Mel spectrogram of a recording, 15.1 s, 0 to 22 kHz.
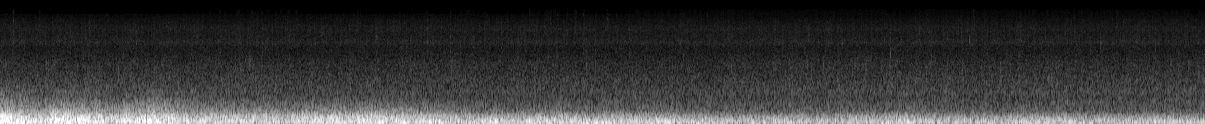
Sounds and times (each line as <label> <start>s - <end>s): Thunder 0.0s - 8.6s
rain 0.0s - 15.0s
